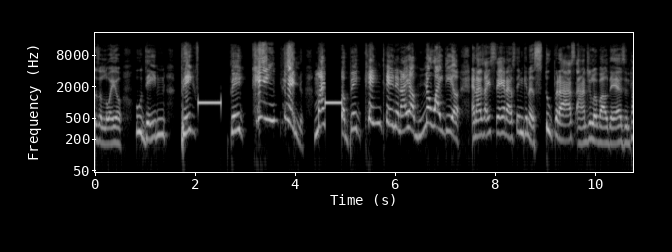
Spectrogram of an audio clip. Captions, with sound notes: a lawyer who dating big (beep) big kingpin, my (beep) a big kingpin and I have no idea. And as I said, I was thinking of stupid ass Angela Valdez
